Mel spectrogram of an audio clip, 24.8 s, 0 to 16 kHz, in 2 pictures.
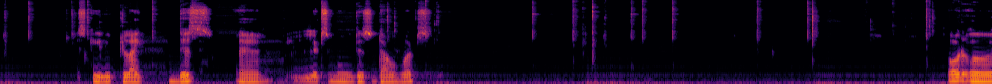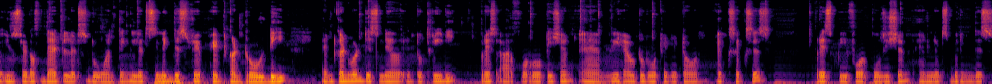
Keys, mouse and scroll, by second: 0.3-6.6 drag, 6.6 click, 7.4 ctrl+z, 7.9-10.1 drag, 8.7 click, 10.4 shift+click, 15.2 ctrl+d, 16.9 click, 18.1 r, 19.0 click, 19.9 ctrl+z, 20.5-22.5 drag, 22.5 p, 23.6-24.8 drag.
